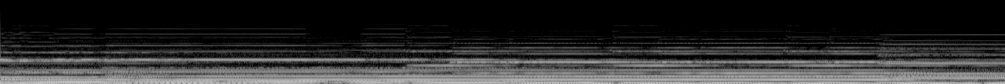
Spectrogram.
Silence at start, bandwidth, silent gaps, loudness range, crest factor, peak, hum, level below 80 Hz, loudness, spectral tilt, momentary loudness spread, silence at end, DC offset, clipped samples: 0 s; 5.6 kHz; none; 1 LU; 10 dB; -8 dBFS; none; -24 dBFS; -21 LUFS; -10.5 dB/octave; 3 LU; 0 s; under 0.1%; under 0.1%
